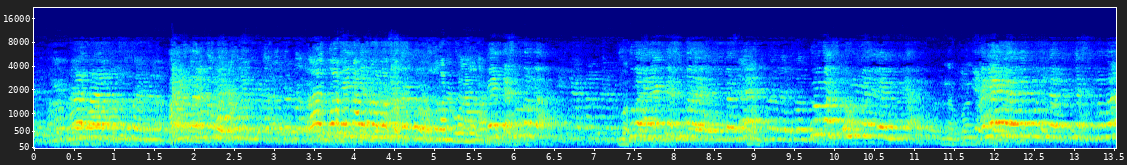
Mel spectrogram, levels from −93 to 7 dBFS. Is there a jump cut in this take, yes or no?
yes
